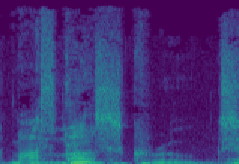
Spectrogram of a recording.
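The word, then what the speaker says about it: Maßkrug: So this beer, those are known as Moskrugs, kids. – Moskrugs.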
